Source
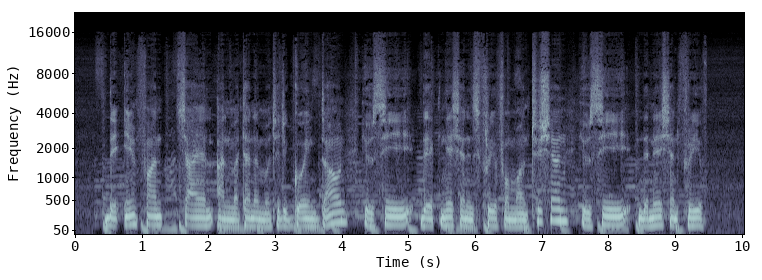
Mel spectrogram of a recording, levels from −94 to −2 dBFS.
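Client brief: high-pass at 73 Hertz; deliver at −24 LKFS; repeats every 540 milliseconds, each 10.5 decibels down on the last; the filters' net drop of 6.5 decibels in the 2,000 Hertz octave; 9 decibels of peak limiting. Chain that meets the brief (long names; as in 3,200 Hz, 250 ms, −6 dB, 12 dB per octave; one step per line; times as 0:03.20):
high-pass filter 73 Hz
parametric band 2,000 Hz −9 dB
brickwall limiter −25.5 dBFS
repeating echo 540 ms, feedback 30%, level −10.5 dB
level +10.5 dB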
